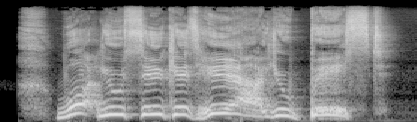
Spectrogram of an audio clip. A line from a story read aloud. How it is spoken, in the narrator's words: he bellowed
